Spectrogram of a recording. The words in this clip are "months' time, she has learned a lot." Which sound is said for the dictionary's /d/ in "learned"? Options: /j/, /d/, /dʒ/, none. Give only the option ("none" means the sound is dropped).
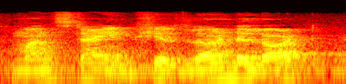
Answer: /d/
